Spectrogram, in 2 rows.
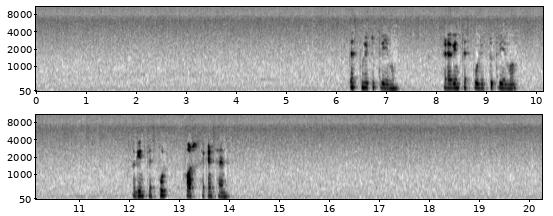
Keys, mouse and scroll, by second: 0.4 p, 1.1 space, 1.3 click, 2.0 p, 2.1 click, 5.0-5.8 typing, 5.7 Return, 7.2 click, 9.7 space, 10.9 p, 11.3 click, 12.9-14.1 typing, 13.8 Return, 14.3-14.6 scroll down 1, 16.1 middle click, 16.4-17.3 scroll down 1, 18.4 click, 19.0-19.7 scroll up 1, 19.7 shift+middle click.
